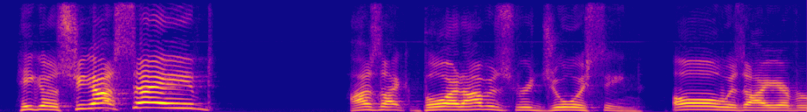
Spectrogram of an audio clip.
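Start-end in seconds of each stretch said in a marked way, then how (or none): 0.5-1.6 high, loud, slow joyful cry; joyful shout. Retold or imitated. Pastor announcing the conversion, loud and joyful. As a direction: shout the good news out.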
